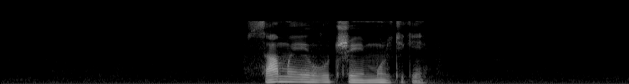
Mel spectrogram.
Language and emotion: Russian, positive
